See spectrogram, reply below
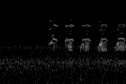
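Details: Female osprey at a Loch Arkaig nest on a livestream camera, 6 July 2024, fish calling to her mate, who does not respond. Five short, high, clipped whistled notes come in quick succession after a brief quiet start.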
